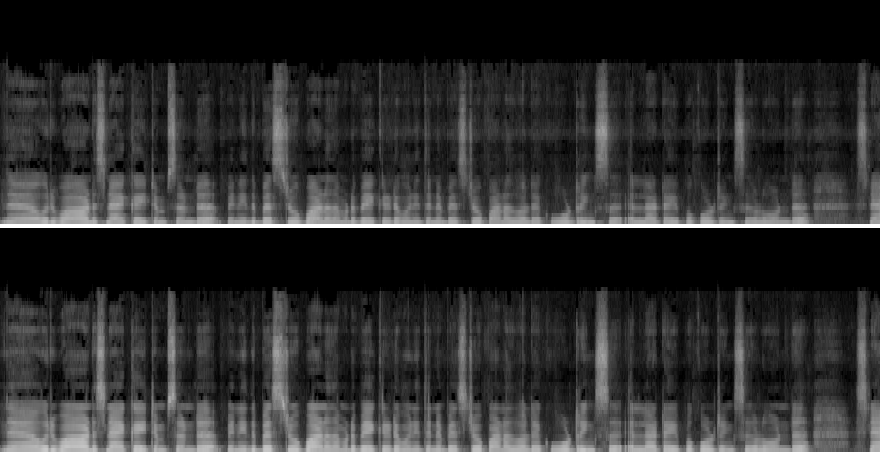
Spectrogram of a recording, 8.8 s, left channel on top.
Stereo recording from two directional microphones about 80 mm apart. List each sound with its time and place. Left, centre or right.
0.0 s speech: centre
